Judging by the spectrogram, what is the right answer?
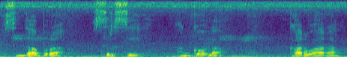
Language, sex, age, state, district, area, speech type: Sanskrit, male, 18-30, Karnataka, Uttara Kannada, rural, spontaneous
